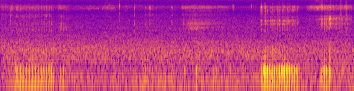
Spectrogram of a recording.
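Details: Cream Chow Chow puppy, four months old, snoring in its sleep: low, buzzy, rasping snores about half a second long near the start and around four seconds, then a shorter one, over quiet indoor background hiss.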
